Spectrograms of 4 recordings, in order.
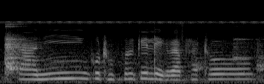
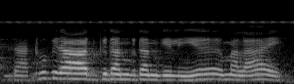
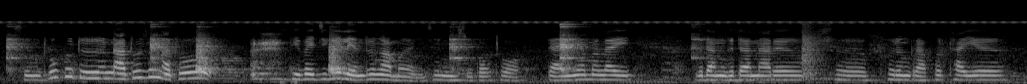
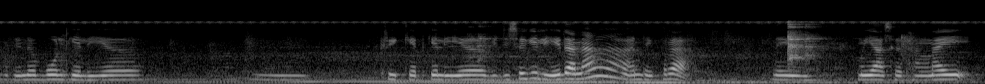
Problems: none marked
